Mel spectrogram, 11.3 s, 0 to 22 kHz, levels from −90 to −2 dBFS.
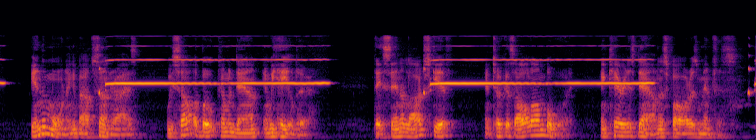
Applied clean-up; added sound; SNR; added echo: none; Wind instrument, woodwind instrument; -2 dB; reverberation time 0.3 s.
